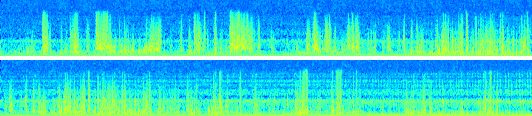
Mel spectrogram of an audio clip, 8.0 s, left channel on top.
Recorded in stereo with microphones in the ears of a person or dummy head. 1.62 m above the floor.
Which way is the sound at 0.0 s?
80° right.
